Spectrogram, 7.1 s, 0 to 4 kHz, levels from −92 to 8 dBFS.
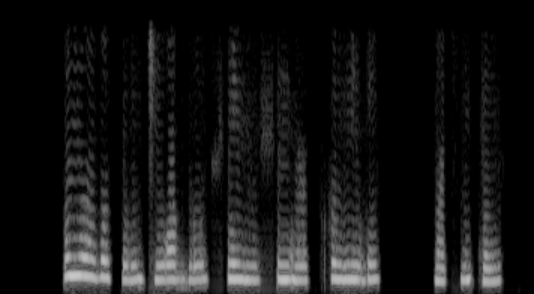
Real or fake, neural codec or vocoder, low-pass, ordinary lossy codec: fake; codec, 16 kHz, 0.5 kbps, FreqCodec, smaller model; 3.6 kHz; none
